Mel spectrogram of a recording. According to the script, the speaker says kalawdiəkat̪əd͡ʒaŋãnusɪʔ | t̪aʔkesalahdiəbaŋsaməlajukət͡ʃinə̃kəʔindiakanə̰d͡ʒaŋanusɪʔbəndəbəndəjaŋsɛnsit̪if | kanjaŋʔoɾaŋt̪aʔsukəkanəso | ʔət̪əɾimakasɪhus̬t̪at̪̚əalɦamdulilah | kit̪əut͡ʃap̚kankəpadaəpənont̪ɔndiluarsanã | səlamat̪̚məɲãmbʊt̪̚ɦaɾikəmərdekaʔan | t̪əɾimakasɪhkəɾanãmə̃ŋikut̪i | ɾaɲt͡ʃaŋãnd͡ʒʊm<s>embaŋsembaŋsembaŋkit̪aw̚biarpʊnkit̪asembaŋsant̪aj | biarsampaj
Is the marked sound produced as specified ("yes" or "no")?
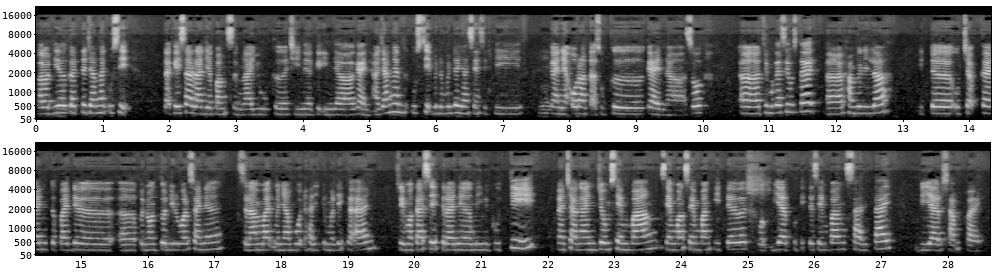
yes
